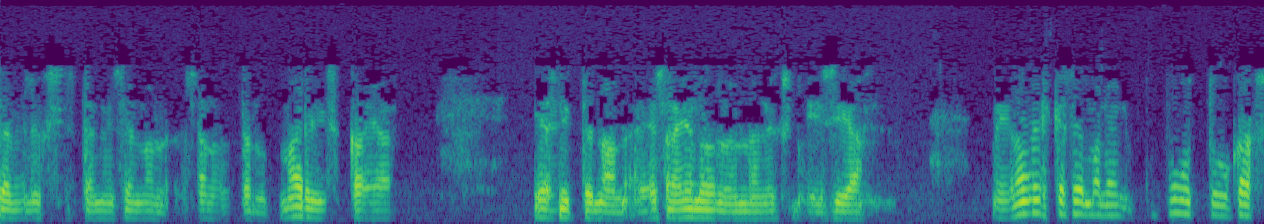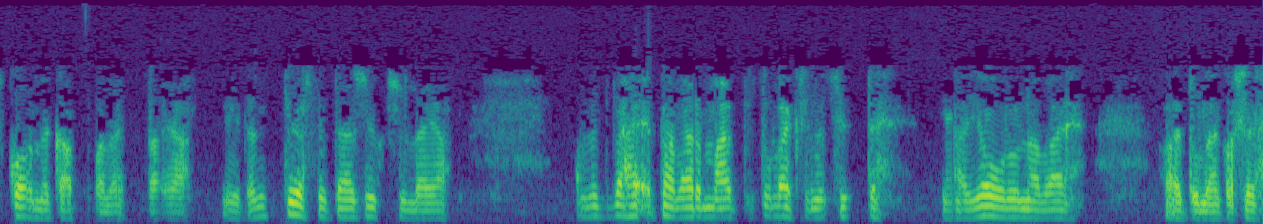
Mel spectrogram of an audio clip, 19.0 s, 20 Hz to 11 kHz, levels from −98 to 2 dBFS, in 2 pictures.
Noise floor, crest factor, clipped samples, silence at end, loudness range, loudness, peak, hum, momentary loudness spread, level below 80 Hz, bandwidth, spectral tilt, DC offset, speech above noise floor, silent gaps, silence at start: -47 dBFS; 18 dB; under 0.1%; 0 s; 3 LU; -18 LUFS; 0 dBFS; none; 12 LU; -68 dBFS; 4.2 kHz; -8 dB/octave; under 0.1%; 30 dB; none; 0 s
